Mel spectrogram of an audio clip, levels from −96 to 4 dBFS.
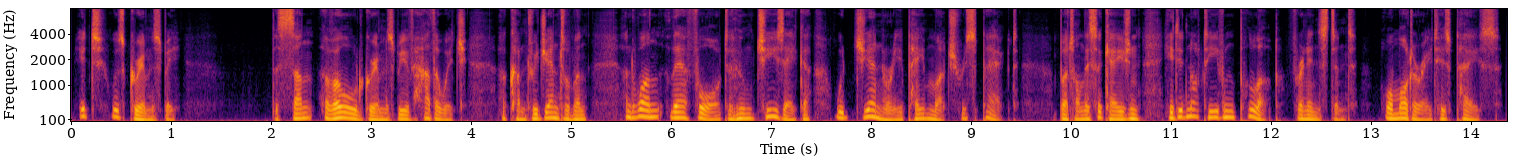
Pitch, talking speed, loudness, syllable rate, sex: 120 Hz, 170 wpm, -19 LUFS, 5.8 syllables/s, male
